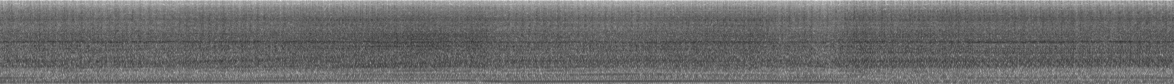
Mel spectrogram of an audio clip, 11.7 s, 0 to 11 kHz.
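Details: Dodge Charger Hemi V8 at idle, recorded inside the passenger-side engine bay: a steady idle with a fast, light, even and unchanging ticking riding over it; a ticking noise of undetermined origin.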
